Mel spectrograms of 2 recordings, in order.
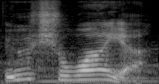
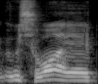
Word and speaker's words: Ushuaia: bottom of Argentina, there is a town called Ushuaia. It is spelled U-S-H-U-A-I-A.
